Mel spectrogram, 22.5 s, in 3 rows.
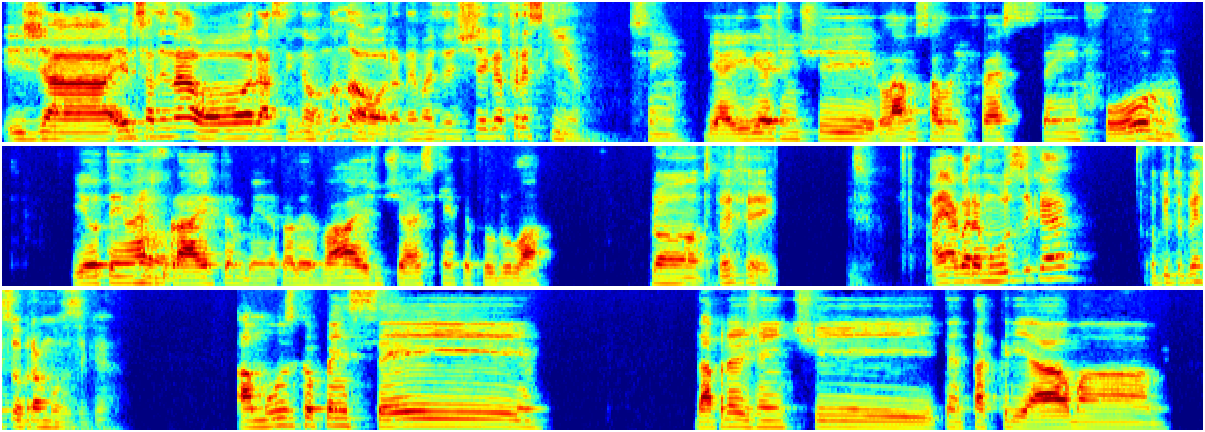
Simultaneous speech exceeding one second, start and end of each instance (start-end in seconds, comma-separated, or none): none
